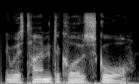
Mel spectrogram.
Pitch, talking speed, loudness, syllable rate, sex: 100 Hz, 260 wpm, -13 LUFS, 5.8 syllables/s, male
